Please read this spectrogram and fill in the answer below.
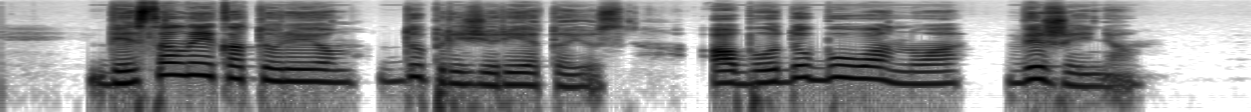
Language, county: Lithuanian, Panevėžys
